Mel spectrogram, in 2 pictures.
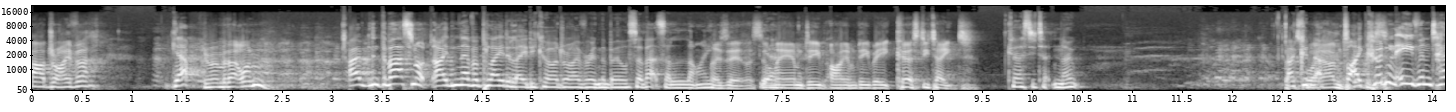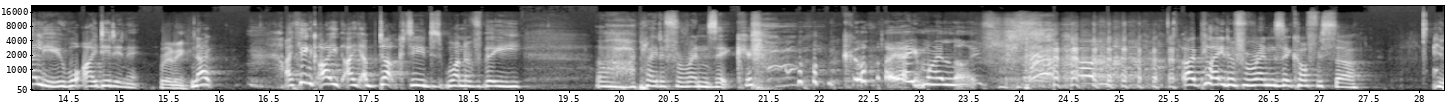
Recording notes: Leicester Square Theatre Podcast. He meets some men who work in IT in his audience.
